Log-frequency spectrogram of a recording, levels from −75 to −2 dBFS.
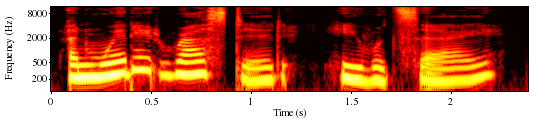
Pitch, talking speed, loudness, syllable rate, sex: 225 Hz, 175 wpm, -17 LUFS, 3.8 syllables/s, female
